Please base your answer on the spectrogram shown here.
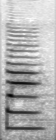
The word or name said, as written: da1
